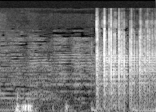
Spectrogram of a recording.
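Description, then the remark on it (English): A few soft, low knocks, then a burst of bright, rapid clattering as dice are shaken and rolled, tumbling together. Fairly quiet, with no voices. “are you ready with the dice?”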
